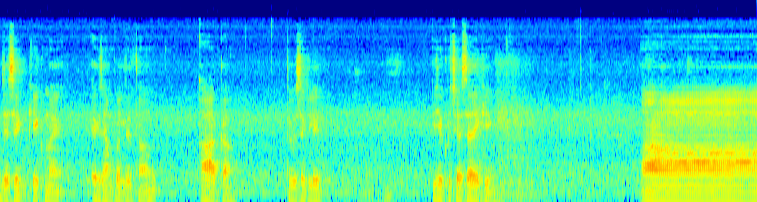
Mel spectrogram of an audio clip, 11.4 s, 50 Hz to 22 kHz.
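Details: Male with self-reported stammering, following speech therapy tips in a daily practice series, day 3; stuttering.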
